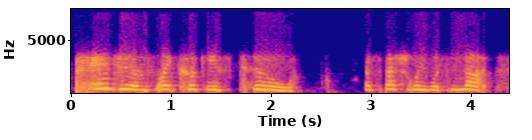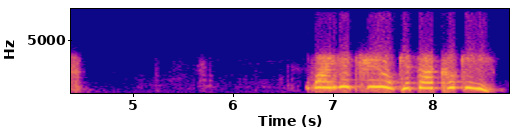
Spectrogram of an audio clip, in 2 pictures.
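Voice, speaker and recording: A squeaky, wailing storybook pigeon, as a woman puts him on, begging and complaining in big swooping cries. The voice comes through thin and tinny, like a phone line. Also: sing-song, breathy edge, heavily acted. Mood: frustrated. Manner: dramatic, pleading, drawn-out whines. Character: whiny, excitable male pigeon who keeps asking.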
